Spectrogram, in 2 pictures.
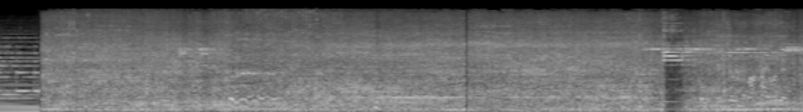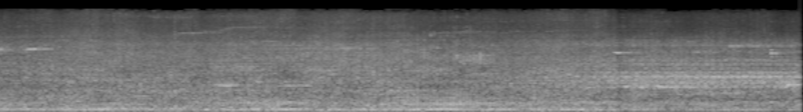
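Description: Loud, dense mix of voices and road traffic noise, with a few short high tones a little before the middle.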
